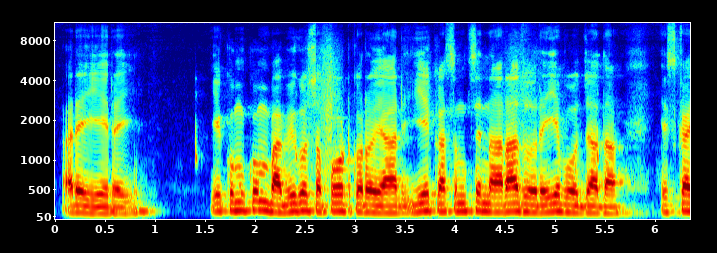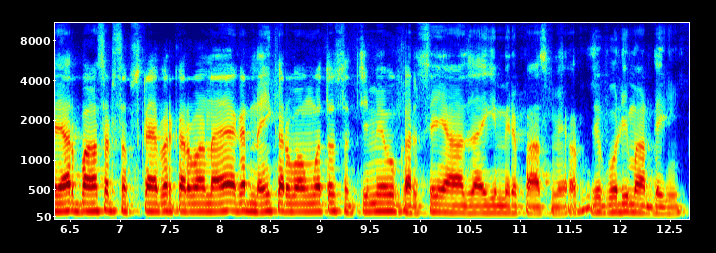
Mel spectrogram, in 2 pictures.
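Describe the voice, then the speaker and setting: A man's voice: mid-range voice, darkish tone, clear, resonant tone, lo-fi sound. A young man from Rajasthan hosting a casual live stream, reading viewer comments, teasing them and pleading for likes. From Rajasthan, India.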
